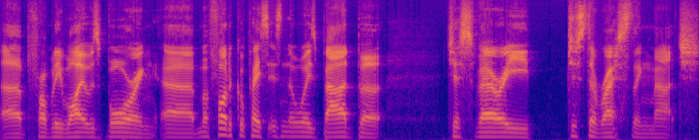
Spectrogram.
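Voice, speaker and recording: With a British accent, the speaker keeps a moderate pace and fairly even intonation on a very clean recording with a silent background. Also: man, fairly low pitch for a man. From UK. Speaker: wrestling reviewer. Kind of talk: casual review monologue. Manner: hesitant, many fillers.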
